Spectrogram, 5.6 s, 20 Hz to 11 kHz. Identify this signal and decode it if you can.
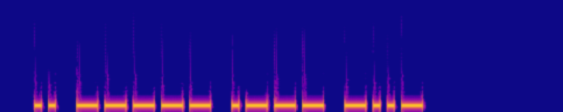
Morse code, heard as a keyed tone, about 17 wpm, 700 Hz. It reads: I0JX
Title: DXCC-100 Call Signs - 4 Characters - 17wpm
